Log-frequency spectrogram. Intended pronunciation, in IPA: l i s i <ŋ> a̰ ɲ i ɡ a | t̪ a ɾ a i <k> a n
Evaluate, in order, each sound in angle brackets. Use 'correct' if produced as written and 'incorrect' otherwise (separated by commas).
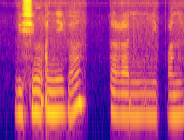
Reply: correct, incorrect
